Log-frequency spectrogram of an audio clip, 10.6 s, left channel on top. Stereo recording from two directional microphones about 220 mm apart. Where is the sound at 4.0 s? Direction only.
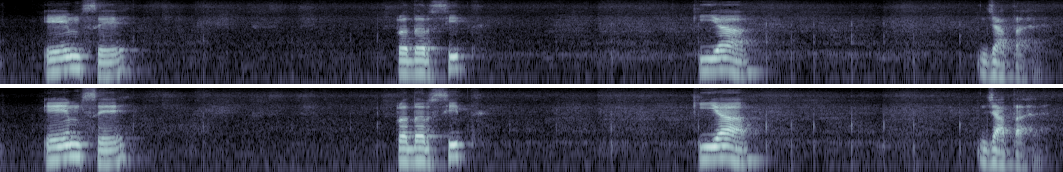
45° right (ahead or behind).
